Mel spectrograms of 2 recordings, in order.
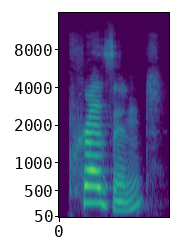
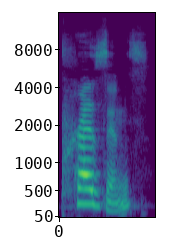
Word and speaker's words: present: here the word present if I put stress or if I say louder and longer the first part present I have many presents then this means like a gift okay versus present that's an action that's a verb I presented today I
